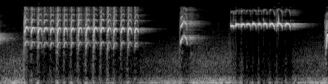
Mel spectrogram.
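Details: Chinese bulbul training song for competition birds, with sharp, tight rough filler notes: a fast, evenly pulsed rattle lasting over a second, a short double note, then a high, thin, level whistled trill.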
